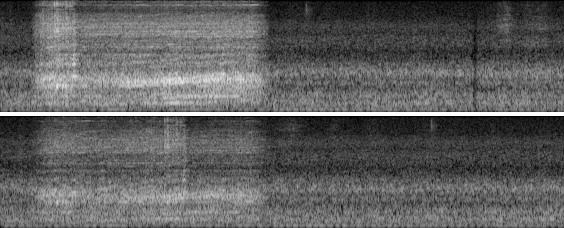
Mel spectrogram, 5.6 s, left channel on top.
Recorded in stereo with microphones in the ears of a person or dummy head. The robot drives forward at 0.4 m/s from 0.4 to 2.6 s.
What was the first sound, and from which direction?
Only background noise.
